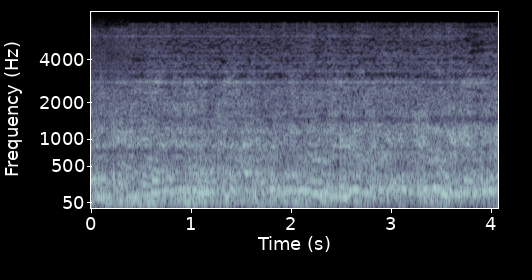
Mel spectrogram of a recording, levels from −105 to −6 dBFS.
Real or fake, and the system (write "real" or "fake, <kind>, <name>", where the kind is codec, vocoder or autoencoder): fake, codec, SNAC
